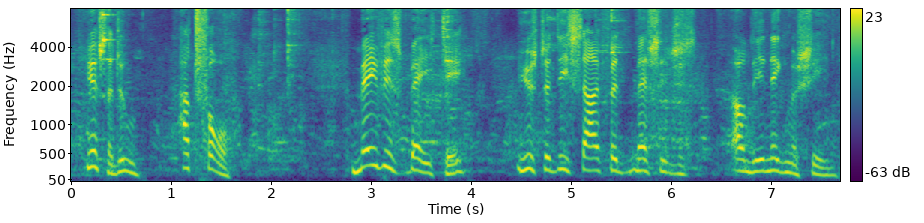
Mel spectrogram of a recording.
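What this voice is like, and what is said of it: Speaks with a noticeable accent. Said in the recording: “I still had the accent, of course. ... You've got a beautiful accent.”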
